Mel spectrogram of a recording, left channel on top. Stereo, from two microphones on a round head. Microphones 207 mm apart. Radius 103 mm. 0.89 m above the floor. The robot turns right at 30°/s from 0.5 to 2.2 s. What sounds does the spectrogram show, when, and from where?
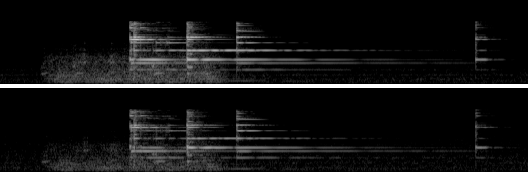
1.3 s a chime: 25° left (ahead or behind), 0.5 m; by 4.9 s 10° left (ahead or behind), 0.5 m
